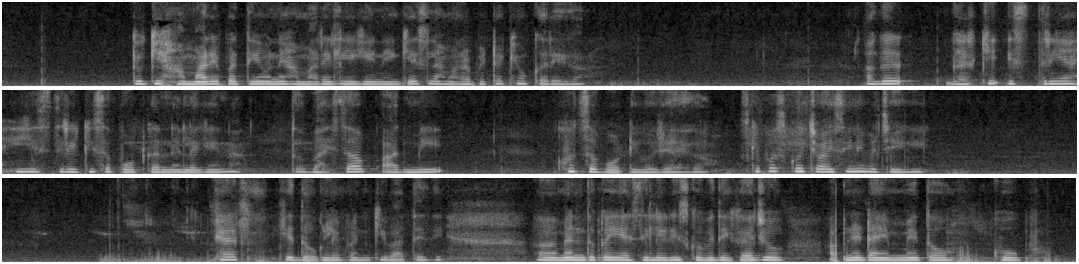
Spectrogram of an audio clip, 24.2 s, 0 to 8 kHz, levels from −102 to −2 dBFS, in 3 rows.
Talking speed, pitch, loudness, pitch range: 155 wpm, 225 Hz, -37 LUFS, 215-250 Hz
